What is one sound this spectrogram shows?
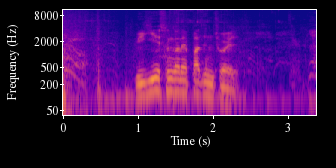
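A man calls out in strained voice.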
